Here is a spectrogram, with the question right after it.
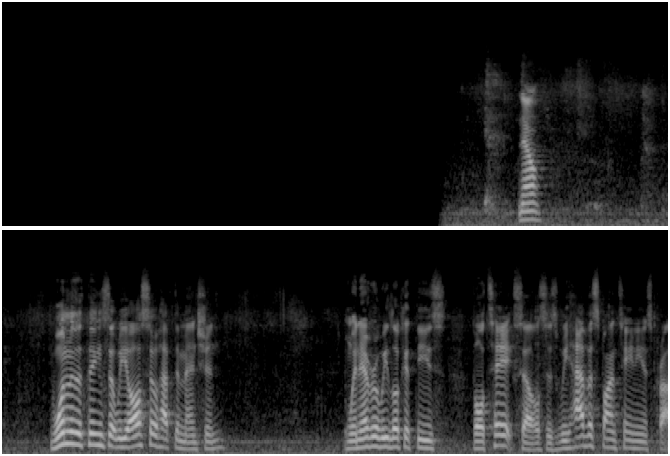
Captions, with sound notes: [COUGH]. >> Now one of the things that we also have to mention, whenever we look at these voltaic cells, is we have a spontaneous process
